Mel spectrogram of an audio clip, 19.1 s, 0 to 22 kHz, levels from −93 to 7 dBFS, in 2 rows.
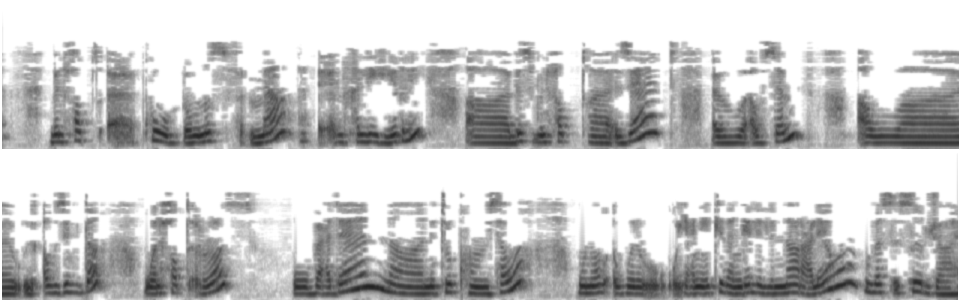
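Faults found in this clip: AAC compression, throughout. Speech dull and smeared; warbling fizz on sibilants; nothing above 7 kHz. Likely AAC-LC heavily quantised at a very low rate, consistent with about 16 kbps, band-limited to save bits. Spectrogram: hard ceiling at 7 kHz.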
